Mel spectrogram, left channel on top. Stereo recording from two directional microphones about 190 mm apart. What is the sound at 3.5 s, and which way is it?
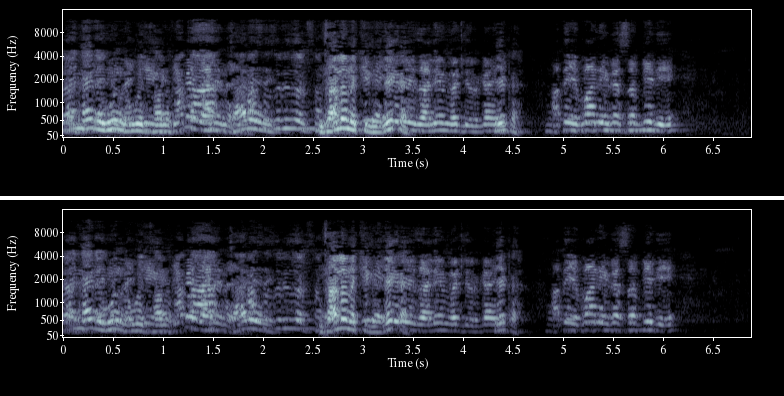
Speech, 25° left (ahead or behind).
